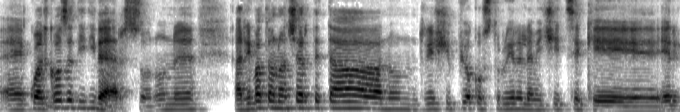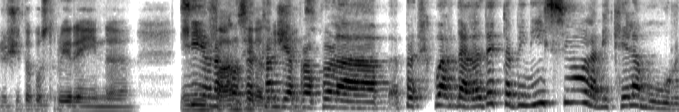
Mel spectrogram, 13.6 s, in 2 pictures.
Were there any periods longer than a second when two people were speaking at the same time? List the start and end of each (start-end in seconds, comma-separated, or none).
8.6-10.0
